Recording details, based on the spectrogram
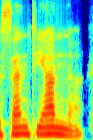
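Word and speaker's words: Santillana: uh de san tel tijana i think that's how you say it the santiana and this is a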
